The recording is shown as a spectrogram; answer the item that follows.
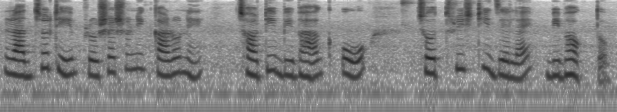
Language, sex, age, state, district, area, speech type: Bengali, female, 18-30, West Bengal, Howrah, urban, read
